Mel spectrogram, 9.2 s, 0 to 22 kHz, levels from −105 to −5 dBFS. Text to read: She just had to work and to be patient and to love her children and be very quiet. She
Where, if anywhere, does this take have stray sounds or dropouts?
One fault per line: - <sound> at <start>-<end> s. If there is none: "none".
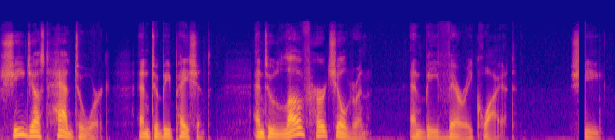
- dropout at 8.7-8.8 s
